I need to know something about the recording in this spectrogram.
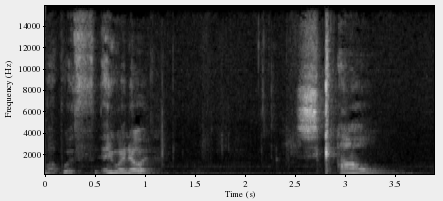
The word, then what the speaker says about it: skxawng: Scown. It's spelled SKXAWNG.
